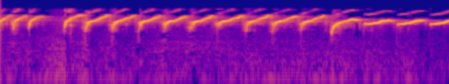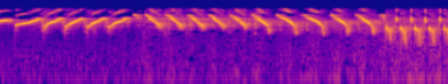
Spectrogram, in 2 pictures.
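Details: Timbrado canary song meant as training audio for improving canaries' singing: continuous high chains of quick downslurred whistles, a brief pure gliding passage, then faster repeated notes dropping lower at the end.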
